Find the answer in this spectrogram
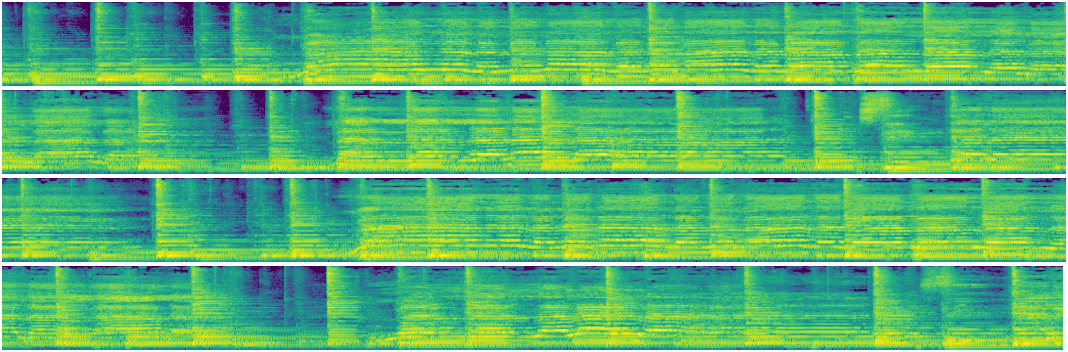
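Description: Acoustic guitar and ukulele strummed together, with a man singing a Sinhala song in phrases broken by short instrumental gaps.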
